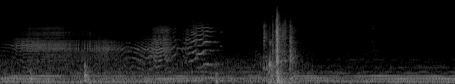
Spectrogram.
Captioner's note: door creaks shut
